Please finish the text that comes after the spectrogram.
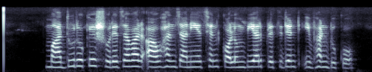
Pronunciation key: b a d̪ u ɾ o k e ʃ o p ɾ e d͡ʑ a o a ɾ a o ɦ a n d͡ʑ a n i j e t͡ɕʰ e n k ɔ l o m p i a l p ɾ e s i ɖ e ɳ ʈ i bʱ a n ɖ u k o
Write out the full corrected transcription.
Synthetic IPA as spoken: m a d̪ u ɾ o k e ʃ o ɾ e d͡ʑ a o a ɾ a o ɦ a n d͡ʑ a n i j e t͡ɕʰ e n k ɔ l o m b i a ɾ p ɾ e s i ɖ e ɳ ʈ i bʱ a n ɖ u k o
